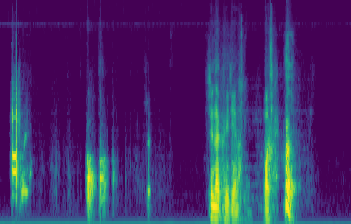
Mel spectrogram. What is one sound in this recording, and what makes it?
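A young man speaks softly and apologetically, close by.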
